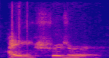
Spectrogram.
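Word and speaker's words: Kreuzer: Ein Cruiser. That's how you pronounce it.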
